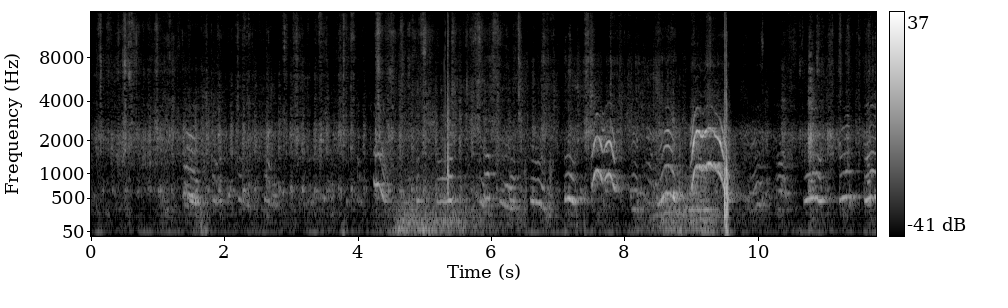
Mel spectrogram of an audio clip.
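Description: A dog pants softly.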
